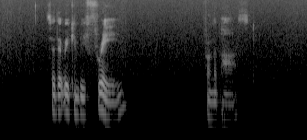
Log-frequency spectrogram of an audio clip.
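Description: A man speaks calmly and slowly into a microphone, with long pauses.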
